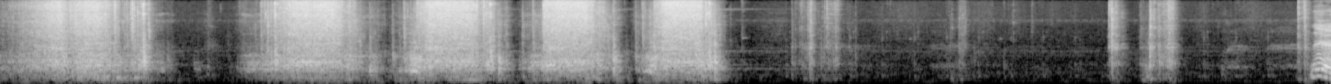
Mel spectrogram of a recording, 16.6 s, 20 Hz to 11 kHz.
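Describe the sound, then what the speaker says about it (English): Knitting machine carriage sweeping across rows of fabric in several loud, steady passes of about a second each, followed by quieter scattered clicks and clacks of needle handling. "So now I'm going to knit 5 more rows."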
